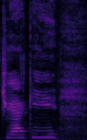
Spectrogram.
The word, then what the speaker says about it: Jacqie: Yes, I know, I spell it very strangely, but it is pronounced Jacqie, just like the way if it was spelled normal you would pronounce it.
